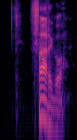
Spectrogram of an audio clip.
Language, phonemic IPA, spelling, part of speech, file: Occitan, /ˈfarɣo/, farga, noun, LL-Q942602-farga.wav
- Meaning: forge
